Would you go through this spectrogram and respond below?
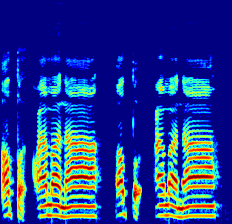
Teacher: طا حرف قلقلہ ہے، اس پہ جزم ہے، آواز لوٹے گی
